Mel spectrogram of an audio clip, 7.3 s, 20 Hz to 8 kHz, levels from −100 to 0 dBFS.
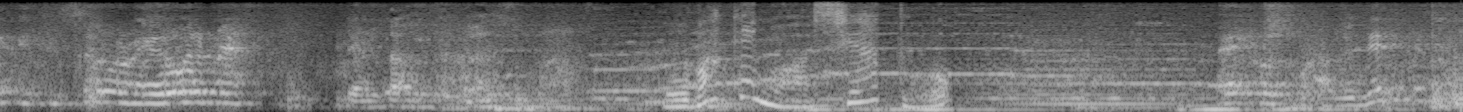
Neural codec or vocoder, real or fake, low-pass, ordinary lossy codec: codec, 16 kHz, 8 kbps, FunCodec, trained on Chinese and English, 25 frames a second; fake; 7.2 kHz; none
